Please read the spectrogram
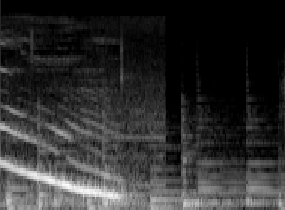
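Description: A cartoon sound effect: a whistle-like tone that glides steadily down in pitch and fades about a second in, over background music with a steady beat.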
